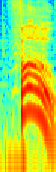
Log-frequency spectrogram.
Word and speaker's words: pho: Pho. – Pho. – Pho. – Pho. – Pho. – Pho. Pho. Pronounced as the Vietnamese themselves do it, pho.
